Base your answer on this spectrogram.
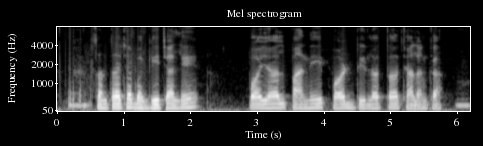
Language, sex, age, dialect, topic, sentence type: Marathi, male, 18-24, Varhadi, agriculture, question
